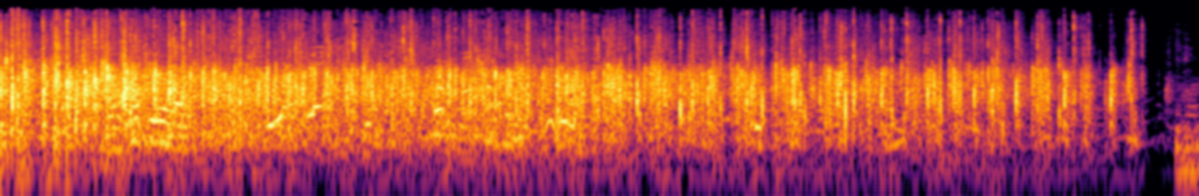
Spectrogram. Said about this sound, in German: Erstmal nochmal einen ganz riesen Applaus von uns allen.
